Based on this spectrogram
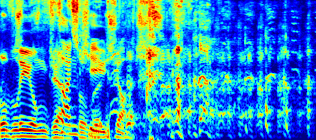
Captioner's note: laughter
